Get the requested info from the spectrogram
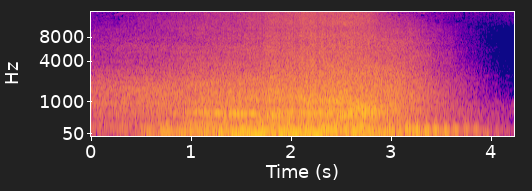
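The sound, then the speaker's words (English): A deep, rumbling engine-like drone, a spaceship sound effect made from underwater recordings of different whales and sea creatures, swells up over a couple of seconds, holds with a churning low growl and faint wavering tones above, then fades out. “And then this final version I made with some underwater recordings of different whales and sea creatures.”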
